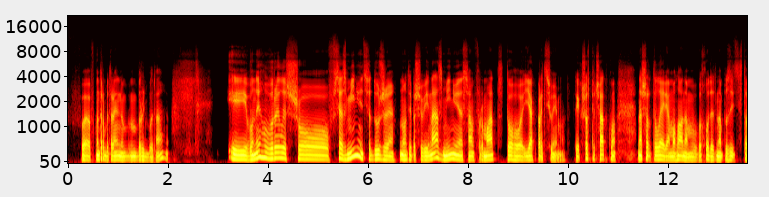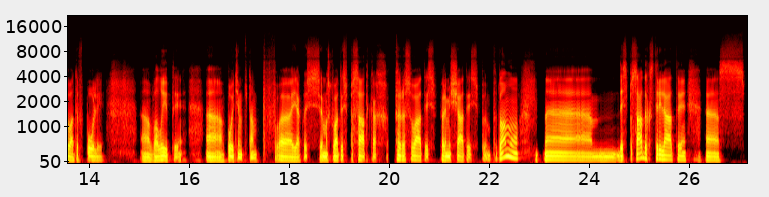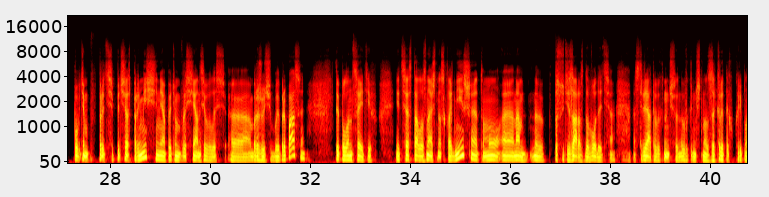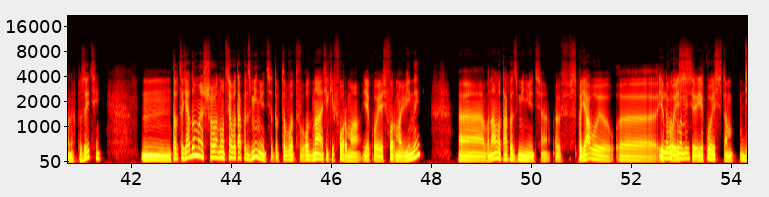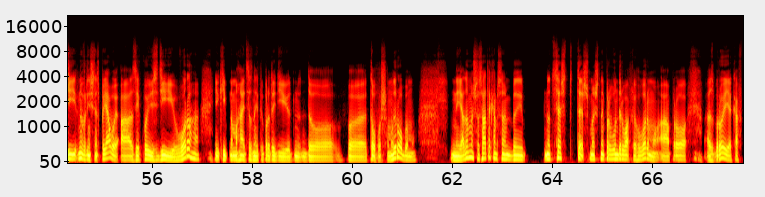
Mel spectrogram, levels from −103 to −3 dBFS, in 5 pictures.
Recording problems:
muffled; slightly; fading above 2.5 kHz

